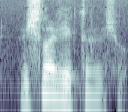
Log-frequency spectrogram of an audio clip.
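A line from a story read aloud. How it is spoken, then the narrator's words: Very quiet voice. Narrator (Russian): у него был тихий голос, он очень тихо говорил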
